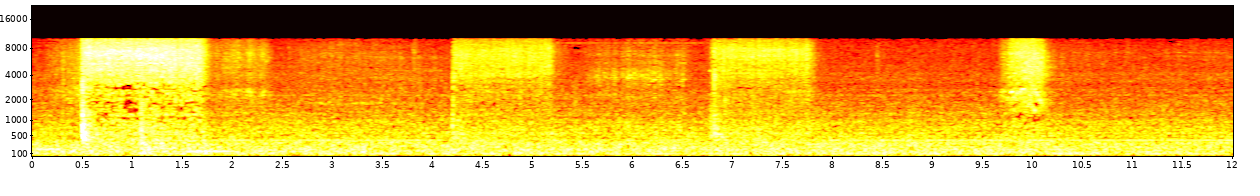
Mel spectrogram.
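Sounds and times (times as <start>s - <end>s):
hiss: 0.4s - 1.8s, 4.2s - 5.2s.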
